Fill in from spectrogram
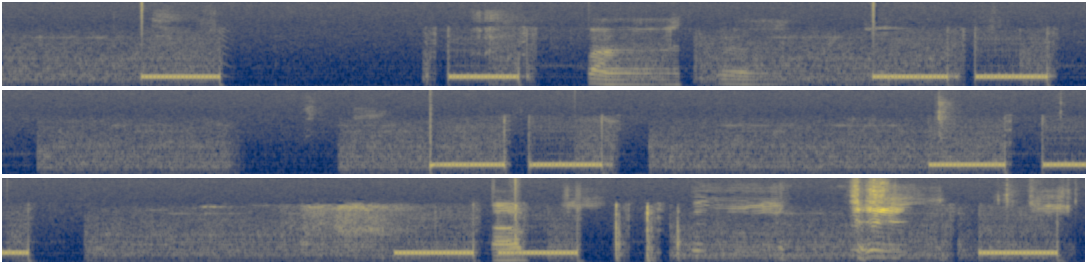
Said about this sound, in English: I can hear it ringing. I think like two phones ring.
